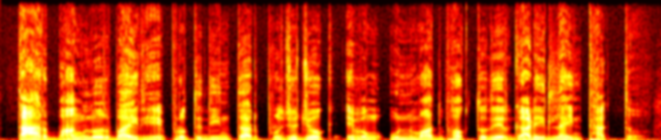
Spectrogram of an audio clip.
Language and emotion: Bengali, neutral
